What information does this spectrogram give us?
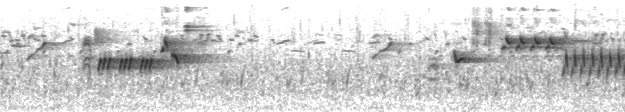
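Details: A caged common nightingale sings separated phrases: a buzzy repeated run, a gap of quieter notes, then rising whistles leading into a rapid pulsing series.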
